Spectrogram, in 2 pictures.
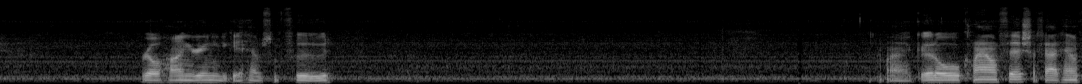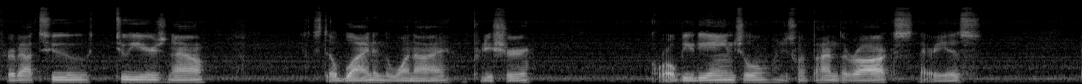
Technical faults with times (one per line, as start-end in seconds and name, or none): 6.99-7.02 short concealed packet loss
7.98-8.03 short concealed packet loss
18.51-18.55 short concealed packet loss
